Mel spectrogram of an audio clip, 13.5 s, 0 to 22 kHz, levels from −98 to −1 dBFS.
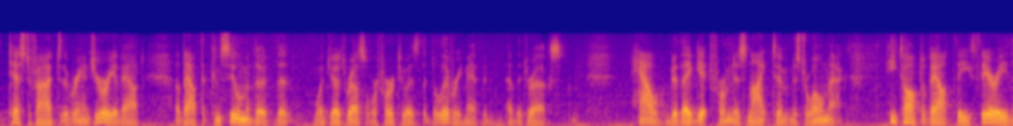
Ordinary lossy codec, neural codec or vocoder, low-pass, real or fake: AAC, 48 kbps; codec, 16 kHz, 0.5 kbps, X-Codec, HuBERT features, trained on LibriSpeech; 7.2 kHz; fake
